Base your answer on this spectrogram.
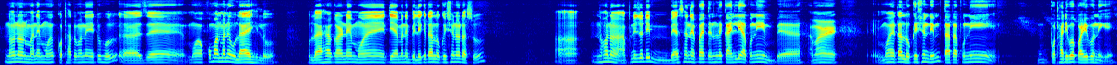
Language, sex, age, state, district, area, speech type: Assamese, male, 18-30, Assam, Charaideo, urban, spontaneous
